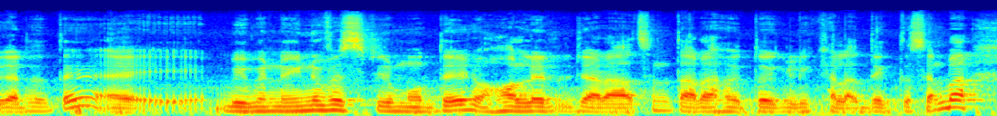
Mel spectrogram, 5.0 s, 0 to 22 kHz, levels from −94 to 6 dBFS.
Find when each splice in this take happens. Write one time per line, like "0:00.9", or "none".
none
